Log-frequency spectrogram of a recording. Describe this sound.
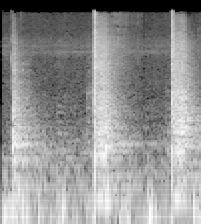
Martillon abre tesoros
Al golpear un tesoro este se abrira
Golpe, Martillo, juego, Video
